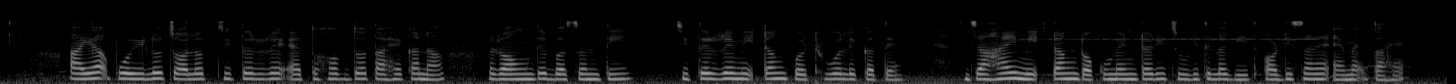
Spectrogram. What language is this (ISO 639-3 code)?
sat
